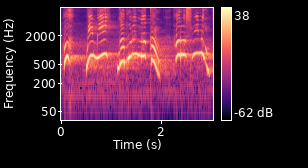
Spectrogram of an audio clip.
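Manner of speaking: puppet girl mimicking mom's scolding, still high; a light hint of a stern mother; mock scolding mom. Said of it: "Mama bilang".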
